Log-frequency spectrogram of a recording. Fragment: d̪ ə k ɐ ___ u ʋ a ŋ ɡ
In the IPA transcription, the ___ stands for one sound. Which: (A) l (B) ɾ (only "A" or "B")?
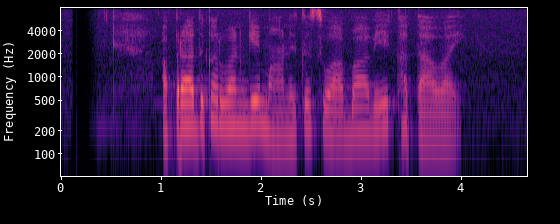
B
